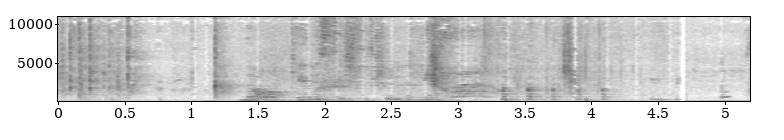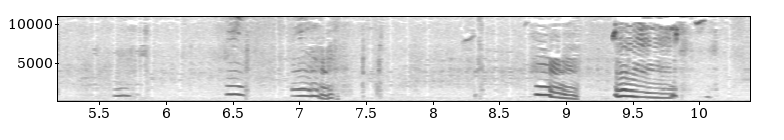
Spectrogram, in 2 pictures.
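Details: Female German Shorthaired Pointer puppy, from a timeline of growth between birth and two months, gives high whimpers and whines that bend up and down in the second half, after a stretch of Spanish speech and handling noise.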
